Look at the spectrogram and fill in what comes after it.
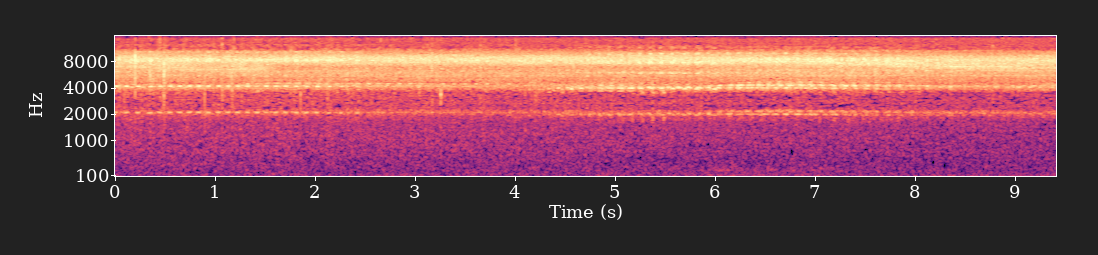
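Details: In a woodland of wind and falling leaves, higurashi evening cicadas give a rapid, pulsed high call that grows in the second half, layered over continuous shrill insect droning.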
